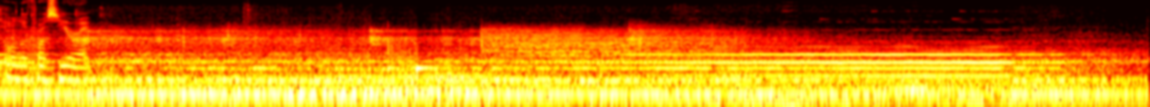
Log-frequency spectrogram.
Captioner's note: engine humming overlapped by ominous music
